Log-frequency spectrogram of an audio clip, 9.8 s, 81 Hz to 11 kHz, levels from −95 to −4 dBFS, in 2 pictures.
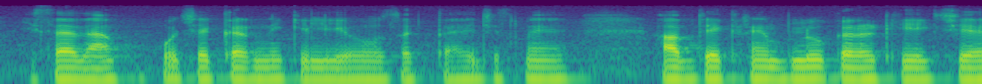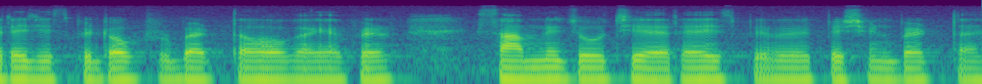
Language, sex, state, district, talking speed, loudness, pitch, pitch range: Hindi, male, Jharkhand, Sahebganj, 185 wpm, -22 LUFS, 105 Hz, 105-110 Hz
